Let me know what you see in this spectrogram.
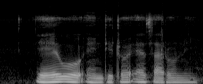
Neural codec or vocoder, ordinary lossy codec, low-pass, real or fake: none; none; none; real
